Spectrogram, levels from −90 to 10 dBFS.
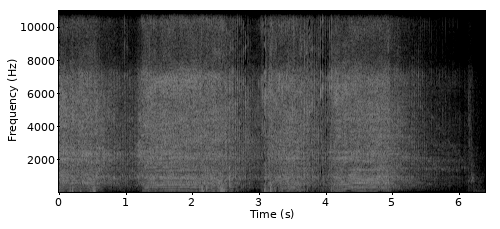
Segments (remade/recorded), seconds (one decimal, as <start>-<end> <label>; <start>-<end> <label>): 0.0-6.4 remade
